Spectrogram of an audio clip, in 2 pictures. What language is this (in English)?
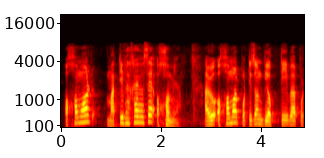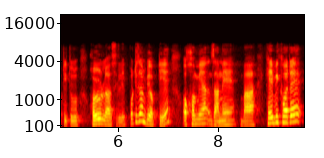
Assamese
